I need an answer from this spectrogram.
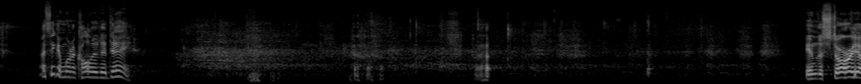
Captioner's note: congregants laugh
